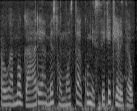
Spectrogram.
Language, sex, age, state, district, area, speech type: Odia, female, 18-30, Odisha, Jagatsinghpur, rural, spontaneous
